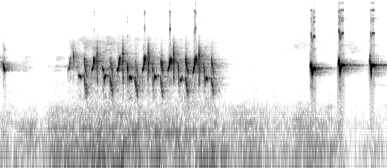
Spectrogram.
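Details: Yellow-vented bulbul singing busily and rapidly, used for luring and tutoring: a dense chattering warble of about two seconds, then three sharp separate chirps spaced evenly apart.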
